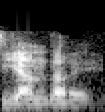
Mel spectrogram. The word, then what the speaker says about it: yandere: males and H you're saying it correctly it's yandere okay it's basically just a um a characteristic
